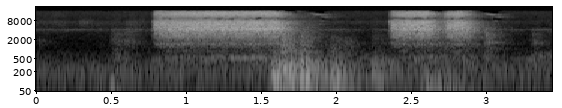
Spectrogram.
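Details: Anesthesia machine leak test with the breathing tube occluded by thumb: loud bursts of rushing gas hiss as oxygen is flushed into the reservoir bag until the manometer reads 20.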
